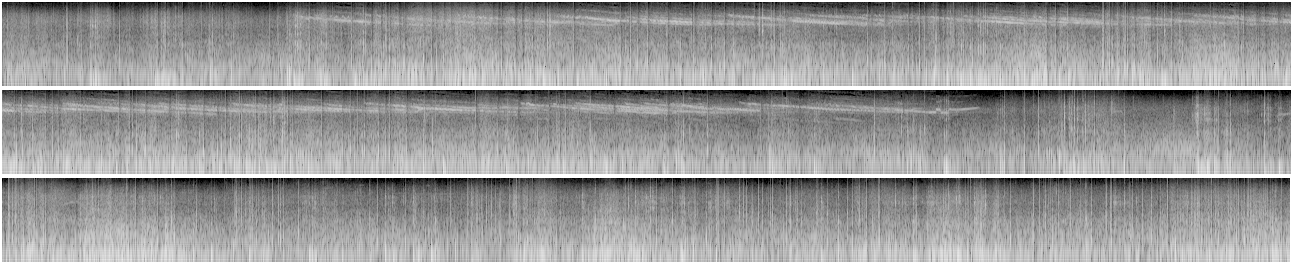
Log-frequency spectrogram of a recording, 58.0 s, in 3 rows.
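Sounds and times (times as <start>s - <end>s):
fireworks bangs: 0.0s - 58.0s
high falling whistles: 4.3s - 34.0s.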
